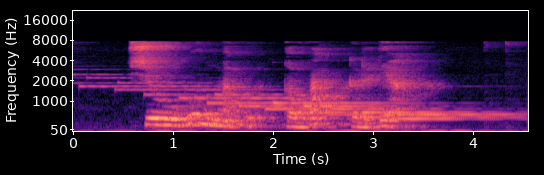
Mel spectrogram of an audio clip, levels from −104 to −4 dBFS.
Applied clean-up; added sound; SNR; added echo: none; Mallet percussion; 7 dB; reverberation time 0.9 s.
